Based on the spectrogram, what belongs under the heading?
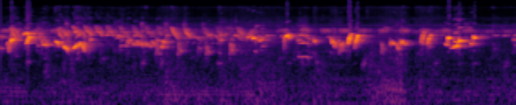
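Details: White-eyed golden bulbul singing actively inside an aviary. Dense, lively warbling of twisting whistled notes, delivered in rapid phrases with short gaps.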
